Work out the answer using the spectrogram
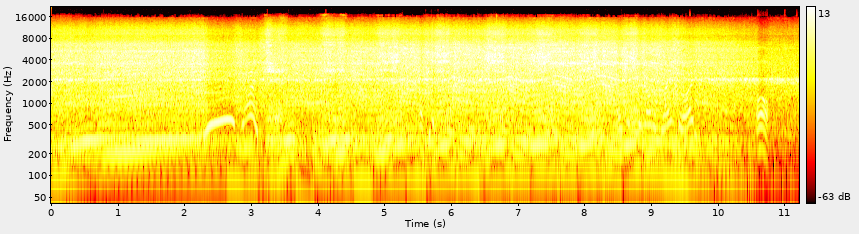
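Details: Toyota 1UZ V8 in an FJ40 Land Cruiser barn find, after its seized injectors were freed. It catches, then revs up and settles back cleanly through several blips, running smooth and even on all cylinders.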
